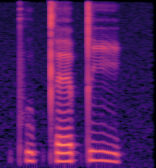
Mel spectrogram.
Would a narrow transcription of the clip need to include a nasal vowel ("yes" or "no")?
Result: no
